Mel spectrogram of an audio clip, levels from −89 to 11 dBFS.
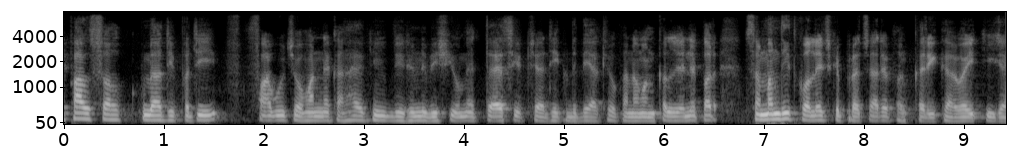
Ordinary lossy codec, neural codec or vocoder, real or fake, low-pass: none; codec, 16 kHz, 1 kbps, X-Codec, HuBERT features, trained on balanced general audio; fake; 7.2 kHz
